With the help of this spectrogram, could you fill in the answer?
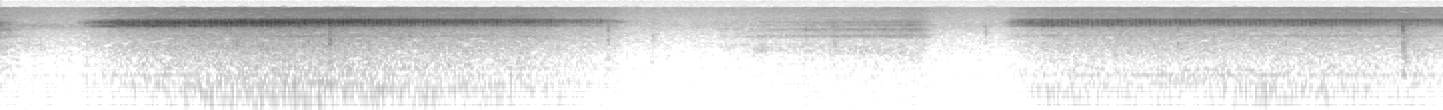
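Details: Boxer dog Buddy sound asleep and snoring, a strong whistling hiss on each long breath, roughly two seconds on, followed by a softer, quieter pause before the next breath.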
